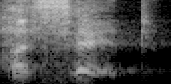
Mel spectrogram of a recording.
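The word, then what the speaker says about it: חסד: Tem que pronunciar com som gutural. Hased.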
